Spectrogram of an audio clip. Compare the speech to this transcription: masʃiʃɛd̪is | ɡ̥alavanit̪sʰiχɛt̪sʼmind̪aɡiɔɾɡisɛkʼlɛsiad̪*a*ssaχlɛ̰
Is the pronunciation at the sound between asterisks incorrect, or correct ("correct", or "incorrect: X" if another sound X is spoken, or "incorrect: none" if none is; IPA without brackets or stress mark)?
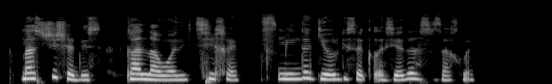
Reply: correct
